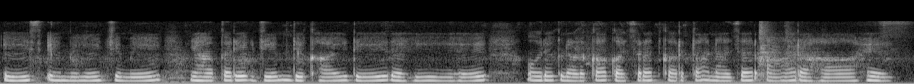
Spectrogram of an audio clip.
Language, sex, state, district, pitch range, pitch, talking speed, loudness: Hindi, female, Rajasthan, Jaipur, 175-190 Hz, 180 Hz, 130 wpm, -16 LUFS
